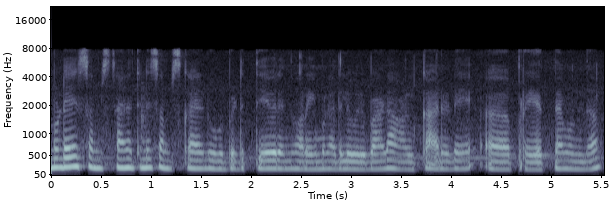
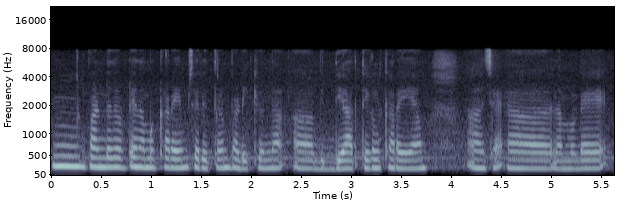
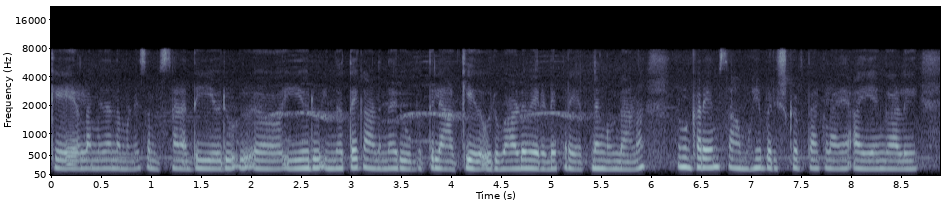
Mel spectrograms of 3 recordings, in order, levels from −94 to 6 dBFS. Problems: none marked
